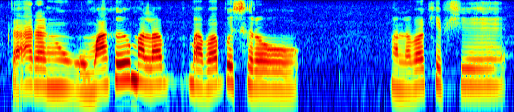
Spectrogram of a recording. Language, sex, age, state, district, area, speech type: Bodo, female, 60+, Assam, Udalguri, rural, spontaneous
